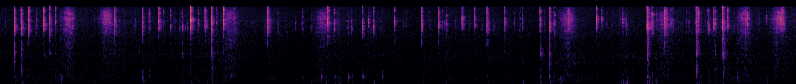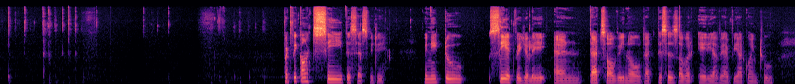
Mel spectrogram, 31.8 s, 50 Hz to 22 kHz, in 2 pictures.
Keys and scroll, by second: 0.0-1.4 typing, 1.7 Right, 2.7-4.6 typing, 4.8 Right, 5.9 Return, 6.1 Tab, 8.1-11.4 typing, 11.8 Left, 12.8-15.0 typing, 15.1 Right, 16.0-17.8 typing, 18.2 Right, 19.1 Return, 19.6 Tab.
